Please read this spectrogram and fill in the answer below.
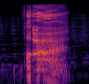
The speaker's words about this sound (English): There's a burp and a growl at the same time.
